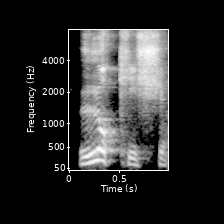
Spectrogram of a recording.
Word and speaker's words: Lucchesi: Lucchesi, very easy. From the city of, these people are Lucchesi. It's like saying Lockish, like English, meaning from the city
